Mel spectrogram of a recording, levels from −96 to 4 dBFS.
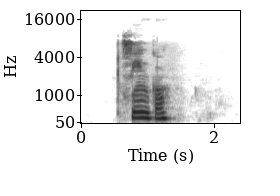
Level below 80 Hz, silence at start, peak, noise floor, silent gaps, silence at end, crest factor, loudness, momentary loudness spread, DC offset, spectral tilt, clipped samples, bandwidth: -62 dBFS; 0.55 s; -2 dBFS; -85 dBFS; none; 1.05 s; 16 dB; -14 LUFS; 8 LU; under 0.1%; -4.5 dB/octave; under 0.1%; 9.6 kHz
